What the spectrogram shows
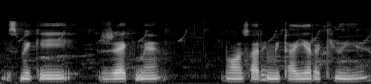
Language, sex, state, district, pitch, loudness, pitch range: Hindi, male, Bihar, West Champaran, 135 Hz, -22 LUFS, 135-140 Hz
